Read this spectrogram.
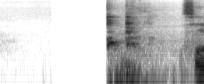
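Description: An impact wrench whirs on a bolt.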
